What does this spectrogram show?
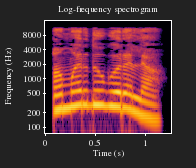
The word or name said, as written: ಅಮರ್ದುಗೊರಲ್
